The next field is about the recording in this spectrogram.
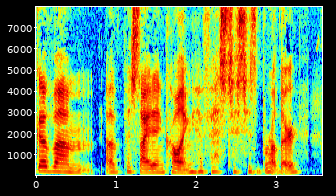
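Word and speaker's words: Hephaestus: did y'all think of um of Poseidon calling Heestus his brother? I got distracted. I maybe I would have had a thought about that, but I got distracted by Toby Stevens's pronunciation of Histus is what he said.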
